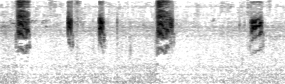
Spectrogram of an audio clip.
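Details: A female double-collared seedeater calls to excite a male into song, giving five short, bright, very high chirps at uneven intervals, roughly one every second, with quiet low background noise.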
